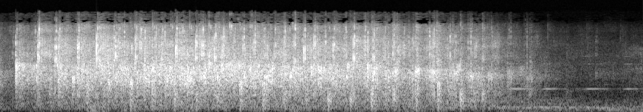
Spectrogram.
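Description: Concert-hall audience applauding: many hands clapping, starting abruptly right after the music stops, holding steady, then dying away over about a second near the end.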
